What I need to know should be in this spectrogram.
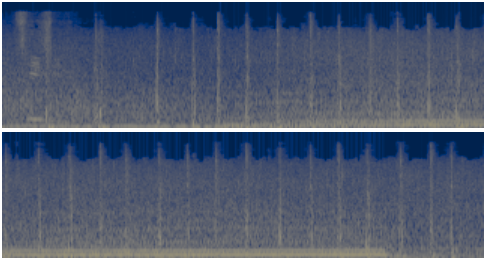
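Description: Footsteps splash quickly on wet pavement.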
